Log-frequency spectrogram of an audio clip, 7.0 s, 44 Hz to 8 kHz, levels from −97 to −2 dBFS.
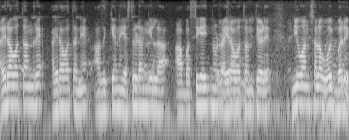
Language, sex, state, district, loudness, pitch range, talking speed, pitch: Kannada, male, Karnataka, Raichur, -18 LUFS, 140-155 Hz, 145 wpm, 145 Hz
